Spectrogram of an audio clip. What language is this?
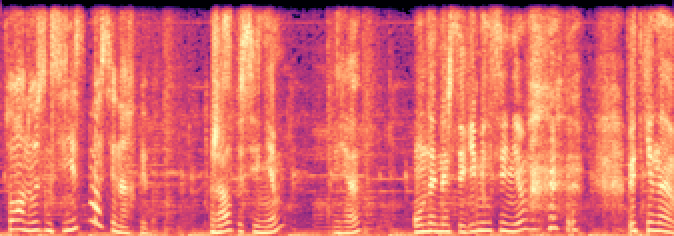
Kazakh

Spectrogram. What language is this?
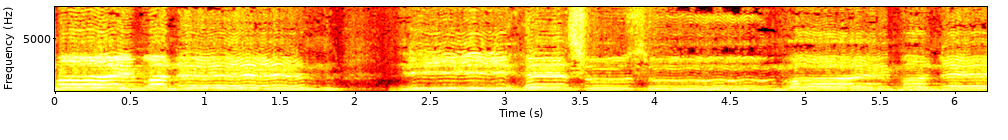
Filipino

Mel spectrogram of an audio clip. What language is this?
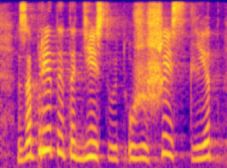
Kazakh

